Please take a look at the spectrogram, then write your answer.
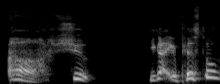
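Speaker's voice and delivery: a high, quiet oh-shoot to his ex-wife; sudden dismay, pitched high and hushed; alarmed realization. Retold or imitated. Man realizing to ex-wife they forgot the pistol, alarmed.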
